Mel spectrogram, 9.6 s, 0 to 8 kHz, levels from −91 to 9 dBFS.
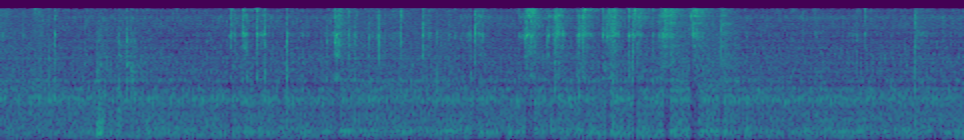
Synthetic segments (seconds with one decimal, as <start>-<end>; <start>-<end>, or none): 0.6-3.4; 4.6-6.6; 7.4-9.6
